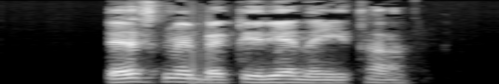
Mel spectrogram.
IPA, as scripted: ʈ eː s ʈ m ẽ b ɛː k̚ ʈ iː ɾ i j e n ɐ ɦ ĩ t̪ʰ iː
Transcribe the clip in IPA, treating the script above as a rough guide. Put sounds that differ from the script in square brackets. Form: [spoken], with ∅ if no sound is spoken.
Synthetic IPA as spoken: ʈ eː s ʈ m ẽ b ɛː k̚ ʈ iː ɾ i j [a] n ɐ ɦ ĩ t̪ʰ [aː]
